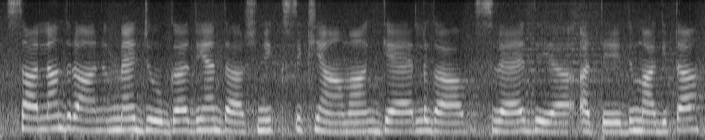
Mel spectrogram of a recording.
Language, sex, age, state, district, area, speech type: Punjabi, female, 18-30, Punjab, Barnala, urban, spontaneous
